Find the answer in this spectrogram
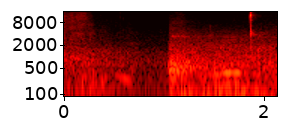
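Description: Quiet workshop room tone: a faint hiss that steps up about a second in to a steady, slightly louder shop background noise, with a small click near the end.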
